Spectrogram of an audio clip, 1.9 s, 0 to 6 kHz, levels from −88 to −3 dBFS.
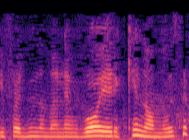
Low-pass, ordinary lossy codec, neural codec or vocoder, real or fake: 5.4 kHz; MP3, 24 kbps; codec, 16 kHz, 1.1 kbps, Voila-Tokenizer; fake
